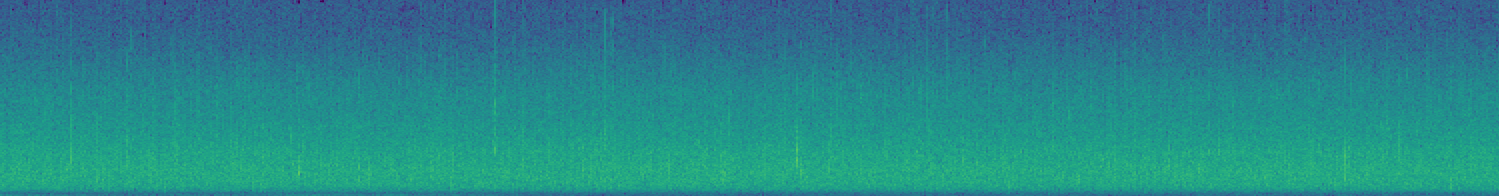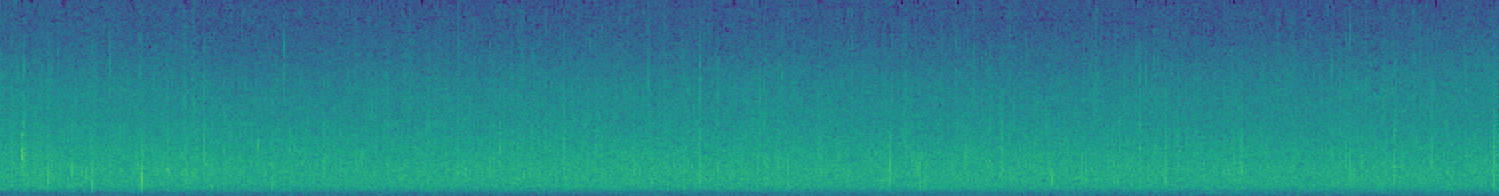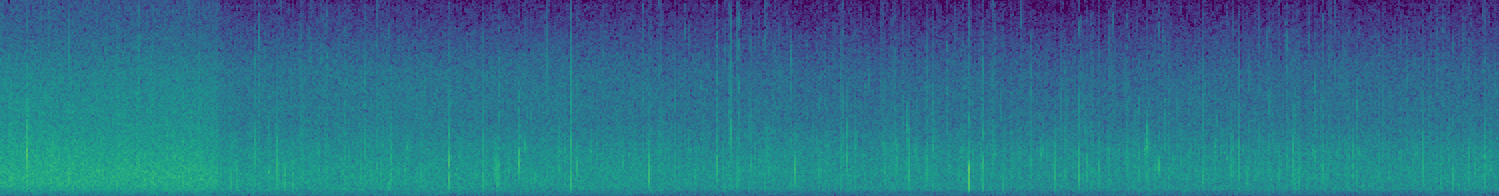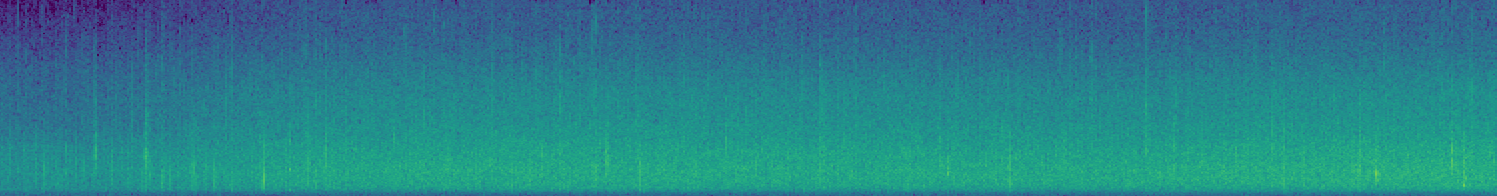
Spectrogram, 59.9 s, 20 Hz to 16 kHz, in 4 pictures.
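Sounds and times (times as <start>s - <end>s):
steady rain falling: 0.0s - 59.9s.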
